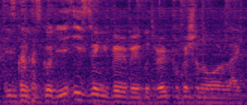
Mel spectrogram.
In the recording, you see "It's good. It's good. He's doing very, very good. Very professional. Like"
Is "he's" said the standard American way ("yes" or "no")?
yes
